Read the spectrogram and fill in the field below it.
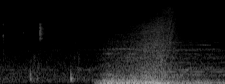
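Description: A loud whooshing rush swells up.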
